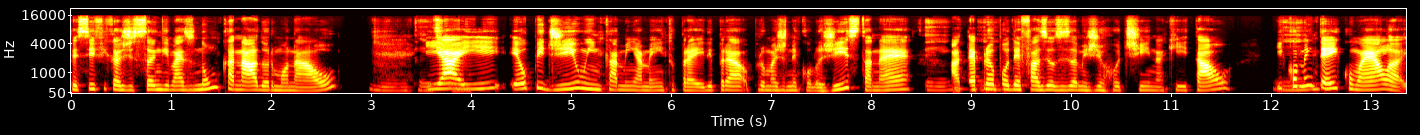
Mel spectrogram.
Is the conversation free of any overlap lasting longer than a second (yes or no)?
yes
